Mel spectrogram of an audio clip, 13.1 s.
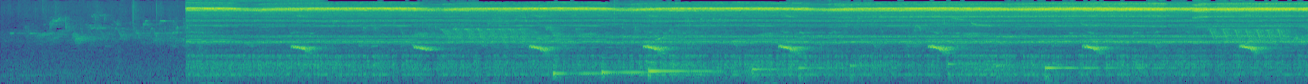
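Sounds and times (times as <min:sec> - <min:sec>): high-pitched whine: 0:01.9 - 0:13.0
bird chirping: 0:02.7 - 0:13.0.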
